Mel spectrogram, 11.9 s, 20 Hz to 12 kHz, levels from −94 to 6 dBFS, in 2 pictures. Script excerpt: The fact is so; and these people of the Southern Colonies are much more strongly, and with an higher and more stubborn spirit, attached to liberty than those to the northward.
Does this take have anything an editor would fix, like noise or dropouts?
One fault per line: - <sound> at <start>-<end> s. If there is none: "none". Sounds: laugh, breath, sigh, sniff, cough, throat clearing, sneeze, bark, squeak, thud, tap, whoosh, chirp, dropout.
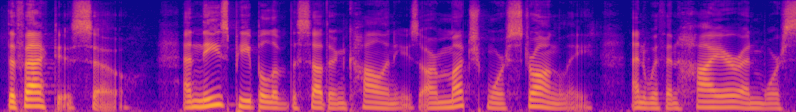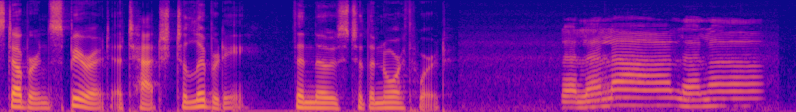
- sigh at 10.2-11.7 s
